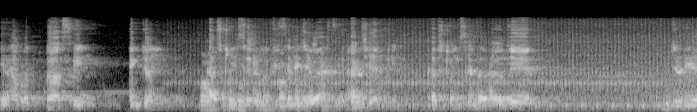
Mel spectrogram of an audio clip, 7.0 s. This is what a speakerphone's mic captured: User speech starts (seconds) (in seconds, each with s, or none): 2.0 s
